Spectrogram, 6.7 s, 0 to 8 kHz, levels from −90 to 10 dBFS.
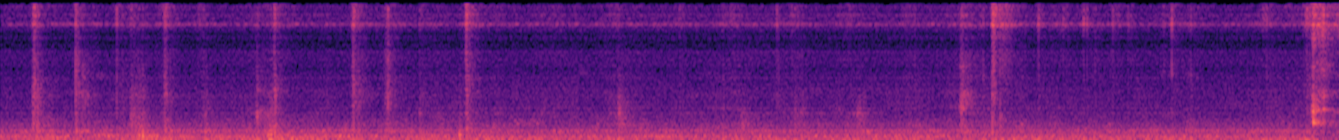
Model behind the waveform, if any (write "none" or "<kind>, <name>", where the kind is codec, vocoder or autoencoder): codec, ZipCodec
